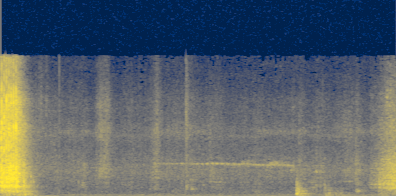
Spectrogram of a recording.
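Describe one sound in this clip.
A wooden box knocks down onto a table.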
